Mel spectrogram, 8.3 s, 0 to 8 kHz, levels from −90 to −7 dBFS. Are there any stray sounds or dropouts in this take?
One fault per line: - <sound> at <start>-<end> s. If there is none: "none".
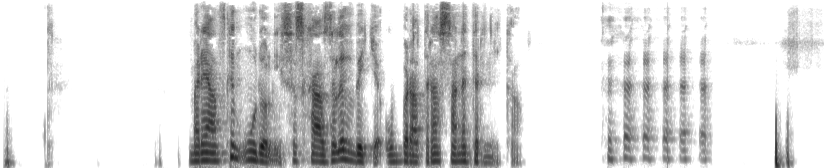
- laugh at 6.0-7.1 s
